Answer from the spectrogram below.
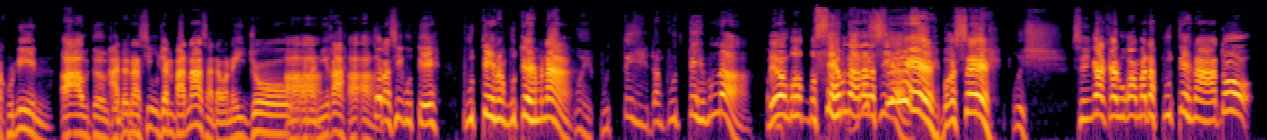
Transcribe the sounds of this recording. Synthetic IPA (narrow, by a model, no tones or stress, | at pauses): kunɪnaʔabət̪ʊbəʔa̰danasiud͡ʒanpanasadawanaid͡ʒoawa̰namiɾaha̰ʔ̪oʔnas̬iʔput̪ɪh | put̪ɪhnap̬ut̪ɪhmənarojput̪ɪhdaŋput̪ɪhbənar | memaŋbəbəsɪhbənalahnas̬iʔhbərsɛhu | səɦiŋɡakanuɣaŋmadahput̪ɪhnat̪oʔ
